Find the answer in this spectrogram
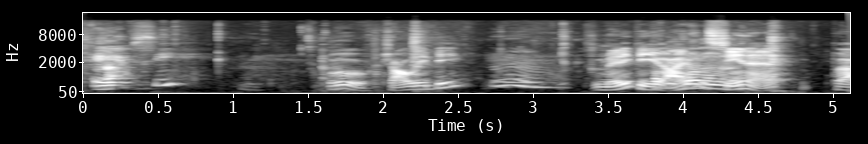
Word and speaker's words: Jollibee: jollibee there right how do you say that jelly bean no like kfc oh jolly bee maybe i haven't seen it i like it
